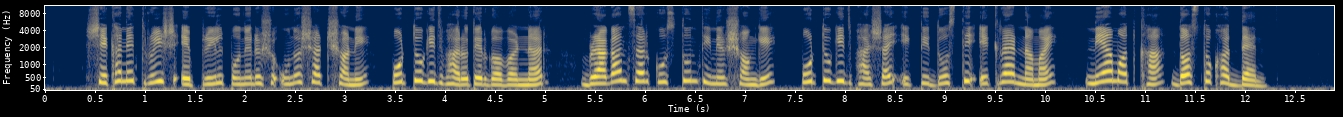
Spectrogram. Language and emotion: Bengali, neutral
